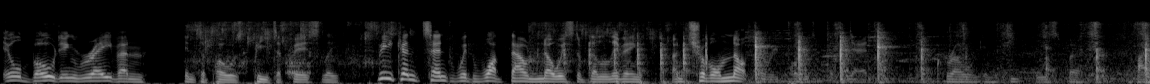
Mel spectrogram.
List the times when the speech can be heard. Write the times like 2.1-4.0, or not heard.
0.0-11.4.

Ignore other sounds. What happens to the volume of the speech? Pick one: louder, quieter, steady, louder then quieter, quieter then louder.
quieter.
